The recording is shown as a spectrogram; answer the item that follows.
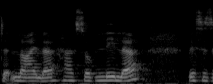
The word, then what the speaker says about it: Lilah: in capitals liz loves go to house of lila sorry i pronounced it lila house of lila this is it l-i-l-a-h and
